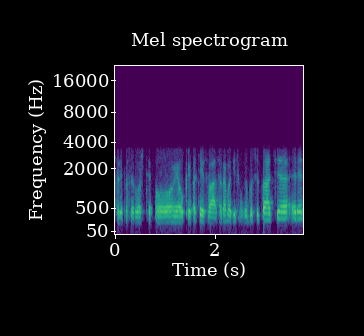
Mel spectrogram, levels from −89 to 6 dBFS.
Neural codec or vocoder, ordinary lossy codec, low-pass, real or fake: vocoder, 44.1 kHz, 128 mel bands every 512 samples, BigVGAN v2; Opus, 24 kbps; 3.6 kHz; fake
